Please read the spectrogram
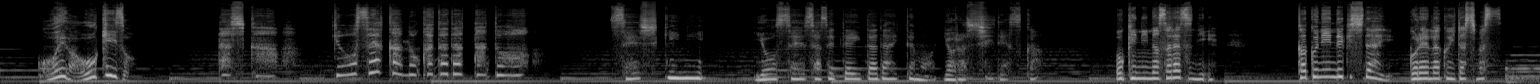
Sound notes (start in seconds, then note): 0.6 whisper; 2.6 whisper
